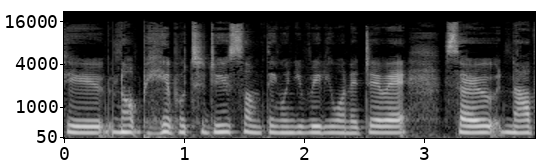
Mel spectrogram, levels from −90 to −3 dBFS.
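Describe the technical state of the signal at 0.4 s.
At 0.4 s the speech has just come through a brief jumbled stretch running from 0.32 to 0.40 s, right before "not be". The garble comes from chunks out of order: within that 80 ms span, one 40 ms chunk arrived a chunk late and plays after the one that should follow it. No audio is missing, but the swapped order leaves three hard joins, heard as a scrambled moment.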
